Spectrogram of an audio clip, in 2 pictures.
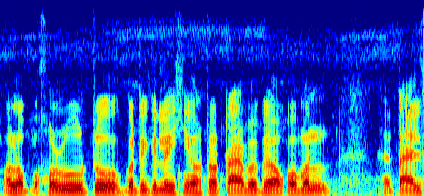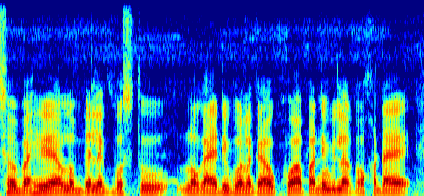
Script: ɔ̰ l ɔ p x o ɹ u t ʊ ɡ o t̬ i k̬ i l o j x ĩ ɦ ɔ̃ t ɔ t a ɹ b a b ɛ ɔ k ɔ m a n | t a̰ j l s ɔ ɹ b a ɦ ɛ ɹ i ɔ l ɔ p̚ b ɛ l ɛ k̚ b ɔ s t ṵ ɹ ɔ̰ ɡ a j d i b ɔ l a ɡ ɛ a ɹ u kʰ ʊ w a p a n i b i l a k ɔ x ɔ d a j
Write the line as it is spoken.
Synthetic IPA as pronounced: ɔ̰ l ɔ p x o ɹ u t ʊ ɡ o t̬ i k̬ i l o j x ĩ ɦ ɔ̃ t ɔ t a ɹ b a b ɛ ɔ k ɔ m a n | t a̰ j l s ɔ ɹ b a ɦ i ɹ ɛ ɔ l ɔ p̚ b ɛ l ɛ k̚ b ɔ s t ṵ l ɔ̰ ɡ a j d i b ɔ l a ɡ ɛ a ɹ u kʰ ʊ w a p a n i b i l a k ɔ x ɔ d a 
